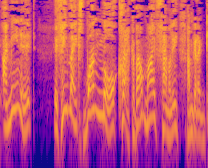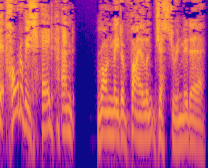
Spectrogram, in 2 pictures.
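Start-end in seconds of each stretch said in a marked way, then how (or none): 0.0-5.7 loud, higher furious threat; angry. A narrator's reading. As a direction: rage at him. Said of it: "he said angrily".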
